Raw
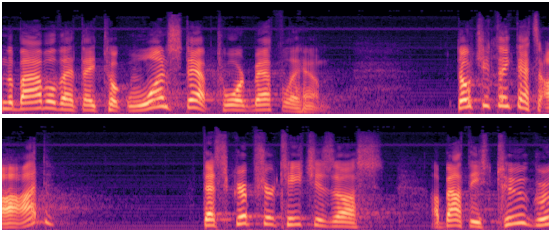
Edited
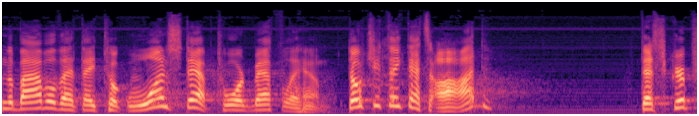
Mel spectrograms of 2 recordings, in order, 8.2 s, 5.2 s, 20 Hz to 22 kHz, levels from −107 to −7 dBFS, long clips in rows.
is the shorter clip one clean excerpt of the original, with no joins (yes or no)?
no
